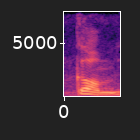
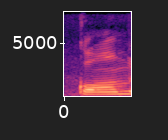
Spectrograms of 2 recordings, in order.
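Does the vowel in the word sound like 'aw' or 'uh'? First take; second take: uh; aw. First: The vowel is a short open 'uh' sound. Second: The vowel is a rounded 'aw' sound. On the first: The speaker calls it right. "क्या पढ़ेंगे, कम" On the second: The speaker calls it wrong. "कॉम read नहीं करेंगे"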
